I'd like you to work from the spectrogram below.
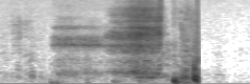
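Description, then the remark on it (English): A fairly loud single sneeze: a rising, breathy intake builds for about a second, then breaks into a sharp double-burst release. No one talks during it. “Bless you.”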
